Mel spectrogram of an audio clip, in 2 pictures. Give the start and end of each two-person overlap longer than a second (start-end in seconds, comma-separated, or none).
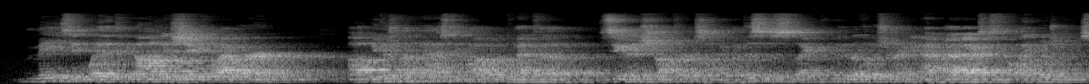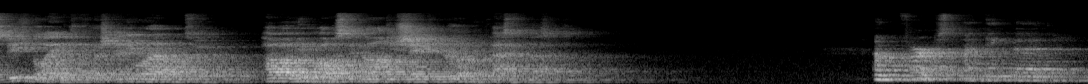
none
